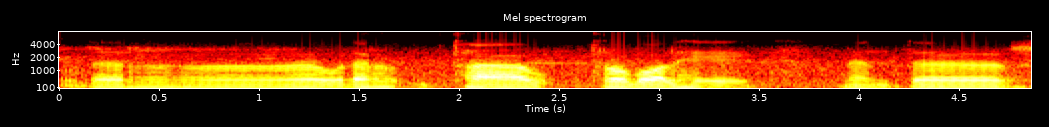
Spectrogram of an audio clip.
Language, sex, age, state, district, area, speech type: Marathi, male, 18-30, Maharashtra, Sangli, urban, spontaneous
